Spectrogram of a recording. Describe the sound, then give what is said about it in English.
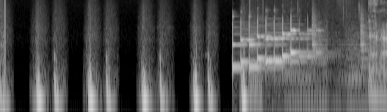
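A steady heartbeat thumps in deep lub-dub pairs, four beats in quick rhythm, before a sustained musical tone swells in and takes over. “Our heartbeat synchronizes with the rhythm of the music we are listening to.”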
